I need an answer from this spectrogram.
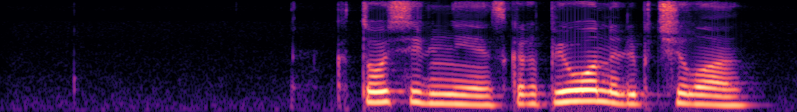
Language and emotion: Russian, neutral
